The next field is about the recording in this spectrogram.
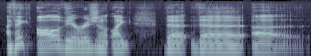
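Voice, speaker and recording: A man chats casually as a podcast co-host in a mid-pitched voice. He rambles, backtracking and correcting himself as he thinks aloud. The sound is dry, with very little room echo. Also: normal speed, clean tone. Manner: rambling, hesitant, self-correcting. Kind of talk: casual podcast chat about movies.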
